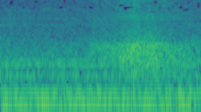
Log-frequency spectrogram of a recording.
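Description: A car passes by going the other way.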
